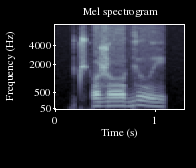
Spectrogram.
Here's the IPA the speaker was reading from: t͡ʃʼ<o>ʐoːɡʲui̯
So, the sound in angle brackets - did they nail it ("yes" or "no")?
yes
